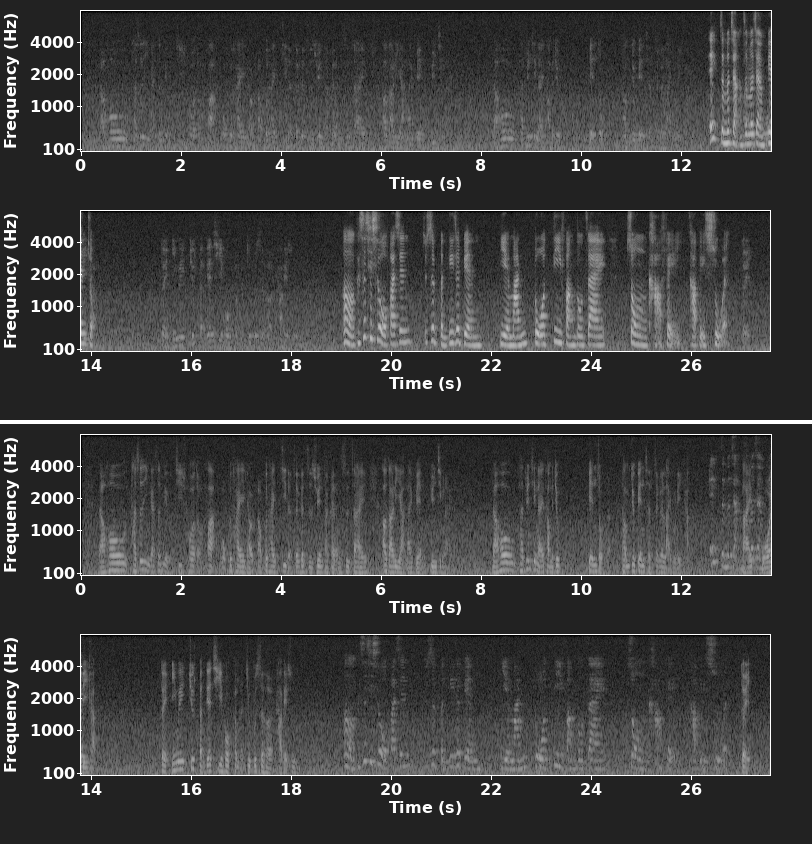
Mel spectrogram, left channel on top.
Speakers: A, on the right (about 75°); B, on the left (about 85°).
A: 然后他是应该是没有记错的话，我不太了啊、不太记得这个资讯，他可能是在澳大利亚那边运进来的。然后他运进来，他们就变种了，他们就变成这个莱布里卡、
B: 诶，怎么讲？
A: 莱伯里卡。
B: 怎么讲变种？
A: 对，因为就本地的气候根本就不适合咖啡树嘛。
B: 嗯，可是其实我发现，就是本地这边也蛮多地方都在种咖啡咖啡树，
A: 嗯，
B: 诶，
A: 对，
